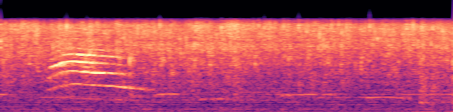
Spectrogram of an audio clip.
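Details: Young female Bengal cat, fascinated by water, lets out one clear drawn-out meow that slides downward, then quieter faint mews trail off against a constant background of running tap water.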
